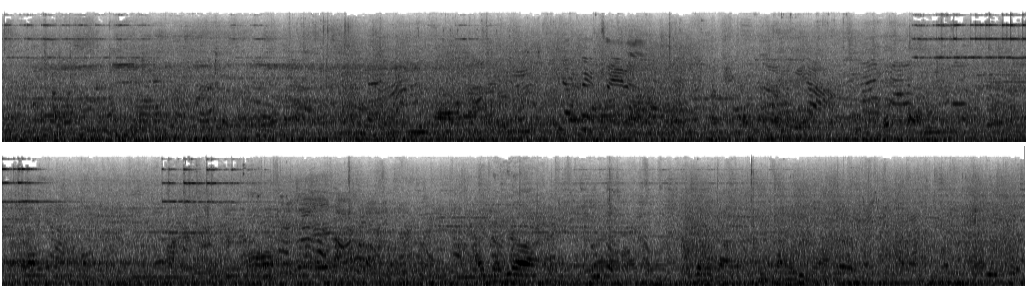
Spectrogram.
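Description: A crowd of men and women chatter all around outdoors.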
